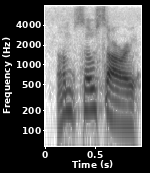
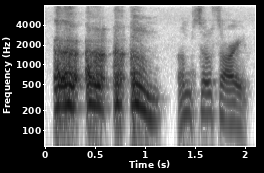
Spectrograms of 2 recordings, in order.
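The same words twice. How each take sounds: First: Hoarse, fading voice; strained raspy voice; raspy whisper. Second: Hoarse voice after clearing throat; hoarse and slow apology; raspy whisper. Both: Real, not acted. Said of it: "I'm losing my voice".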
